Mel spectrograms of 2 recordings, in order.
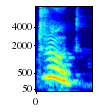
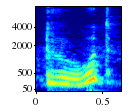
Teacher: truth uses a long, stretched vowel sound which represents with the length mark. So, it is not qualifying for the short vowel U sound.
